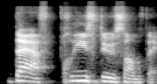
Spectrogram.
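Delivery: plain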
